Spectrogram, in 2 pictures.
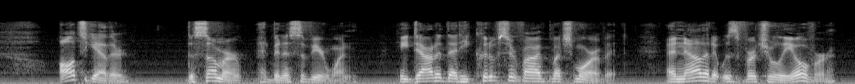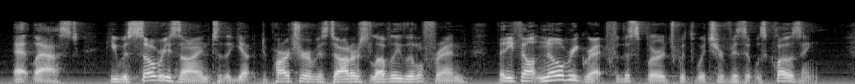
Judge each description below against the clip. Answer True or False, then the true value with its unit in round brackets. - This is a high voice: False (125 Hz)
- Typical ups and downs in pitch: False (5.8 semitones)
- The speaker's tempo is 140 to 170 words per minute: False (195 wpm)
